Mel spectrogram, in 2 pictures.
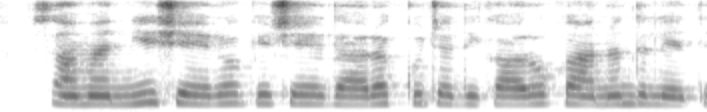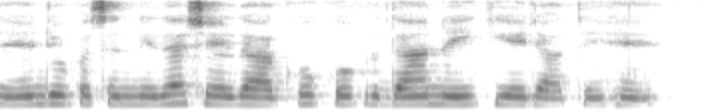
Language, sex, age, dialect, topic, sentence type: Hindi, female, 46-50, Hindustani Malvi Khadi Boli, banking, statement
